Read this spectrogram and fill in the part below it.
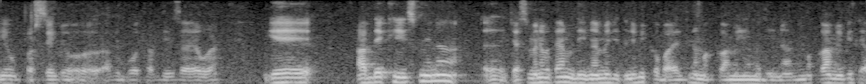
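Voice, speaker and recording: A man's voice: on the low side, a little mellow, slight background noise, low-quality recording. A man with a Pakistani accent giving an online lecture, rambling with many fillers and slipping into English. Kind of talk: online lecture, casual explaining.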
